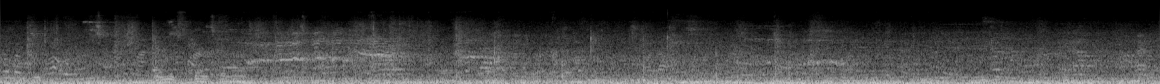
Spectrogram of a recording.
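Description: A crowd of people chatter in the distance.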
